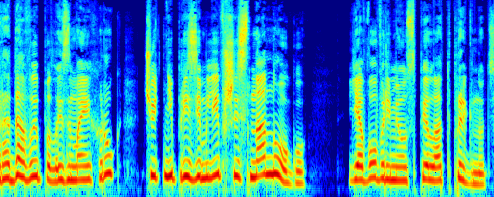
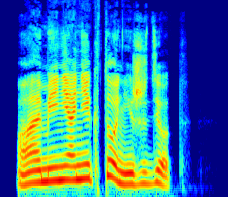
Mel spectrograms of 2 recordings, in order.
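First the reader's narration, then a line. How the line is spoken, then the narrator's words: Irritated. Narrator (Russian): раздраженно сказал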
